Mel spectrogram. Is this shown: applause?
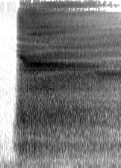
no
